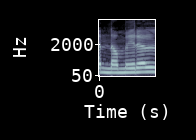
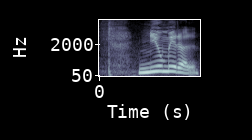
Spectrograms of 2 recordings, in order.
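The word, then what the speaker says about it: numeral: फिर यहाँ पर है न्यू, न्यू मी RAL रल, न्यूमेरल क्या है, न्यूमेरल्स को न्यूमेरल या नमेरल नहीं पढ़ेंगे, न्यूमेरल क्या पढ़ेंगे, न्यूमेरल।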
